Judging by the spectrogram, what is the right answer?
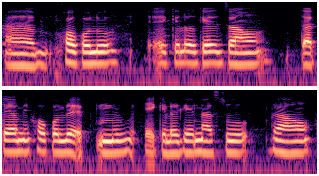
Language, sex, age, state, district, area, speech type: Assamese, female, 18-30, Assam, Nagaon, rural, spontaneous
